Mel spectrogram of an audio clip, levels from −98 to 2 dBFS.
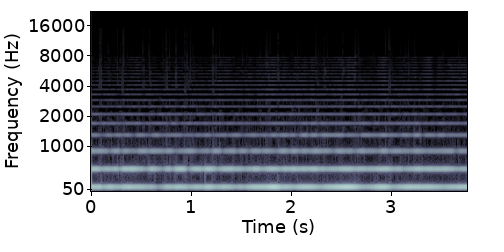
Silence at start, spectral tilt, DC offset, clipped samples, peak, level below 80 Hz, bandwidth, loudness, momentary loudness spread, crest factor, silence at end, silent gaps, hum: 0 s; -9 dB/octave; under 0.1%; under 0.1%; -16 dBFS; -60 dBFS; 3.9 kHz; -28 LUFS; 4 LU; 10 dB; 0 s; none; none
